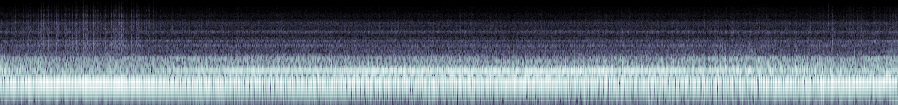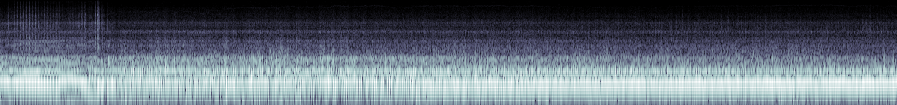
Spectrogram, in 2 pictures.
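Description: Motorcycle engine running steadily at cruising speed, recorded on the bike. About halfway through there is a short rush of noise and the engine note dips briefly, then holds steady again.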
